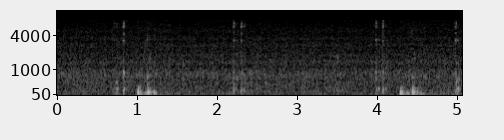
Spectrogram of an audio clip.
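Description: A handful of faint computer mouse clicks, a second or so apart, over near silence.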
